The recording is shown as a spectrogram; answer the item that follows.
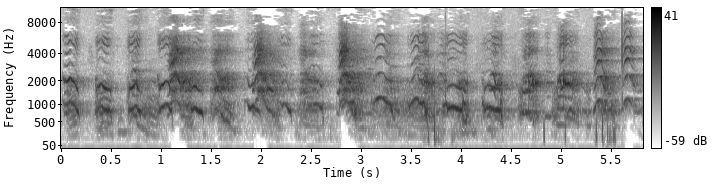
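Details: Playing Springer Spaniel pups aged three weeks in their box give continuous squeaky yelps and wavering whines, several voices overlapping, with a few sharp clicks and knocks near the end.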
